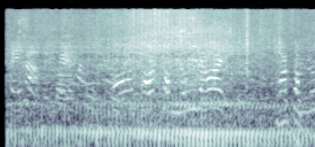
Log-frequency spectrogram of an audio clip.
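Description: A small engine idling with a steady, rapid low putter, with people's voices over it.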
